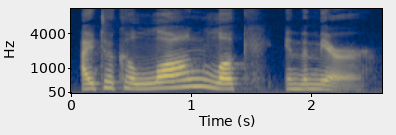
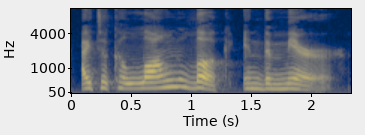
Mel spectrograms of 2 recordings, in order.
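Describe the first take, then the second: The two takes are said the same way.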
